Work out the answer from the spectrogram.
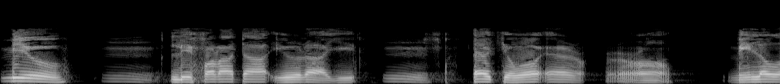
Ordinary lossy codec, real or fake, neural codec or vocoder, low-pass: MP3, 24 kbps; real; none; 5.4 kHz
